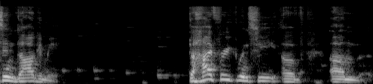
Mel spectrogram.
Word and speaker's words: endogamy: It's called endogamy. I'll spell it for you. E N D O G A M Y. It's indogamy.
